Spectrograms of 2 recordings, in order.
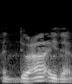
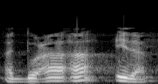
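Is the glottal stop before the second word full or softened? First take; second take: softened; full. First: The second glottal stop is softened, not fully closed. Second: Both glottal stops are fully pronounced. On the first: "أو تسهيلها" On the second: "كيف أحقق الهمزتين؟"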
